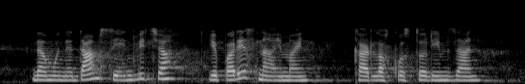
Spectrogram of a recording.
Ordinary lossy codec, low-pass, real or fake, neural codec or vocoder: none; 5.4 kHz; fake; codec, 16 kHz, 4 kbps, X-Codec, HuBERT features, trained on LibriSpeech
